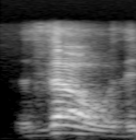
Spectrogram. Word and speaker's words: thought: Now the th is unvoiced and the ou gh is a not a o.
